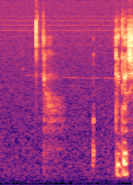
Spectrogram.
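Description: A quiet pause holding a soft breath with a small click about half a second in, then a woman's voice starts near the end.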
